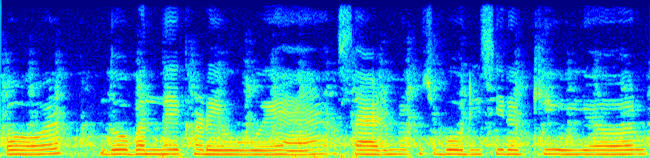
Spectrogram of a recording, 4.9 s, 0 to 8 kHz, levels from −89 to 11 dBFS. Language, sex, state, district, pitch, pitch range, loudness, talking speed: Hindi, female, Punjab, Fazilka, 215 Hz, 210-220 Hz, -14 LUFS, 170 wpm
